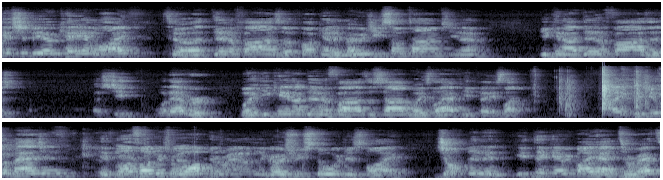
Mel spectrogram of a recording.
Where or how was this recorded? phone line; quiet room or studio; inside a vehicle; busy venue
busy venue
